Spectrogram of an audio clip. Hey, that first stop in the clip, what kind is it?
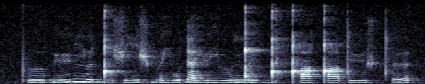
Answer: ejective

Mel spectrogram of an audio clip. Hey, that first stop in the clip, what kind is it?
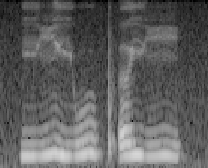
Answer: ejective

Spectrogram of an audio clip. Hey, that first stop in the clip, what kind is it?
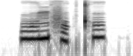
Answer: plain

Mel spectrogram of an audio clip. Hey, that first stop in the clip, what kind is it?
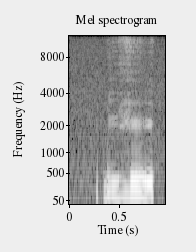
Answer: implosive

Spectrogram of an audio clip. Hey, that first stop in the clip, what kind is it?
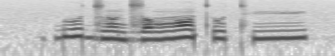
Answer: implosive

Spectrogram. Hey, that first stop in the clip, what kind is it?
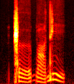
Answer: click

